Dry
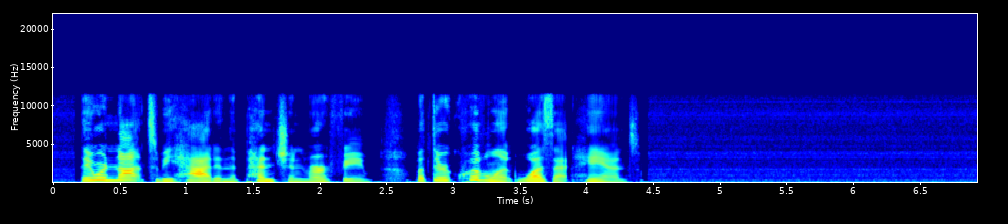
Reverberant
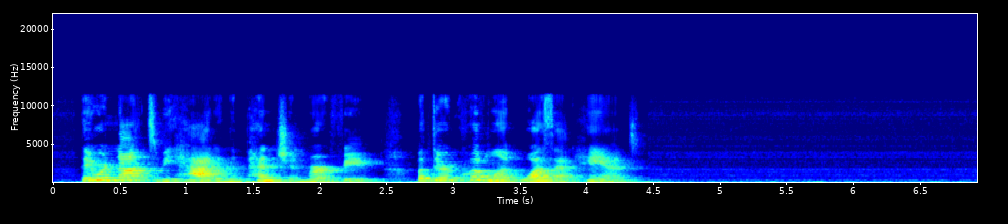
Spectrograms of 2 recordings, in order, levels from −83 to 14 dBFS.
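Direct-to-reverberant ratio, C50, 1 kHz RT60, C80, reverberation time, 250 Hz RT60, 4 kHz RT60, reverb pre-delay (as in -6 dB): -1.0 dB, 8.0 dB, 0.45 s, 12.0 dB, 0.60 s, 0.75 s, 0.40 s, 3 ms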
